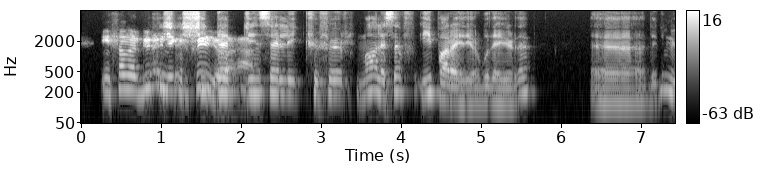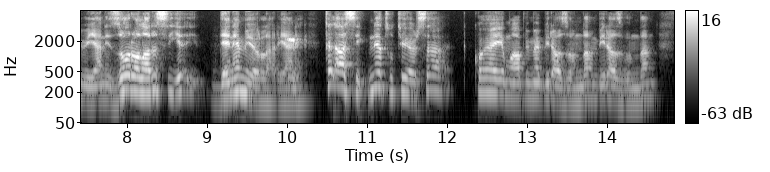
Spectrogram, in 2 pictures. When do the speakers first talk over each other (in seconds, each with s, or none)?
0.8 s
